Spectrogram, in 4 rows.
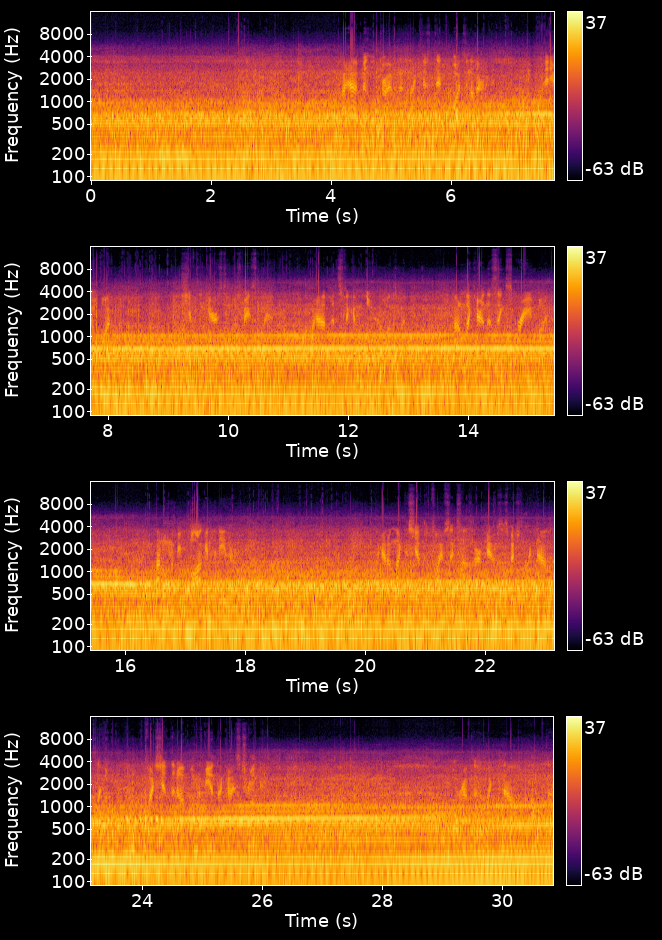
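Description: Benelli TRK 502 parallel-twin engine and exhaust running at a steady cruising speed, heard over wind rushing past the microphone. The engine note holds almost level throughout.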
